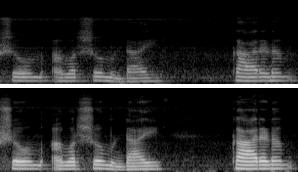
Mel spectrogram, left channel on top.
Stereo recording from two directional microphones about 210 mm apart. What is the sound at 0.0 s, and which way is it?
A woman's voice, 40° right (ahead or behind).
